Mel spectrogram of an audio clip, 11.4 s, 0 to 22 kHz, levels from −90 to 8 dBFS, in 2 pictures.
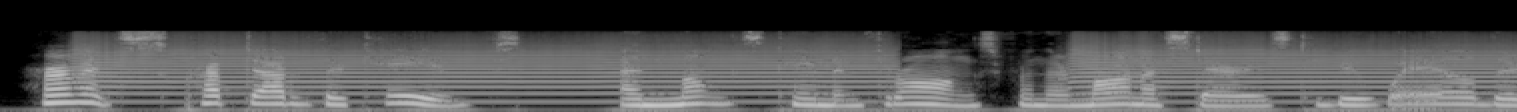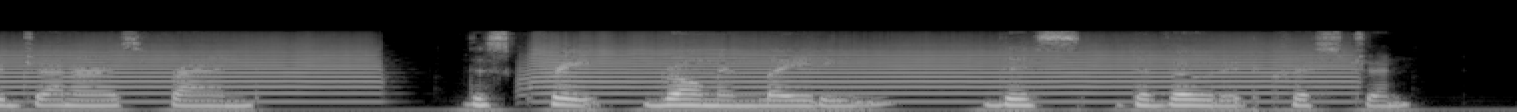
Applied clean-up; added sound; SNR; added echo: none; Trumpet; 6 dB; none.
